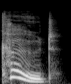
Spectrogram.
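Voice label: "code", English, British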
